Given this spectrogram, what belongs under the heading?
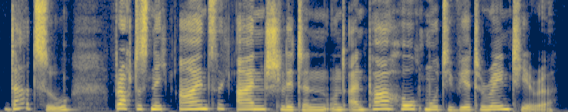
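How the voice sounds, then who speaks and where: A woman's voice: a little high, a little slow, a little mellow, pitched above the performer's own voice, lightly acted. A woman voicing a boastful, big-bellied in a storybook reading, brash and showy. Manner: brash, showy, mixing in English phrases. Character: boastful American Santa Claus, older man with a big belly.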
